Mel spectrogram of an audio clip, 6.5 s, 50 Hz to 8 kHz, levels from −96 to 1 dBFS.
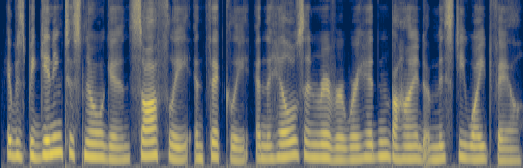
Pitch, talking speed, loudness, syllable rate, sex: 180 Hz, 190 wpm, -20 LUFS, 5.1 syllables/s, female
